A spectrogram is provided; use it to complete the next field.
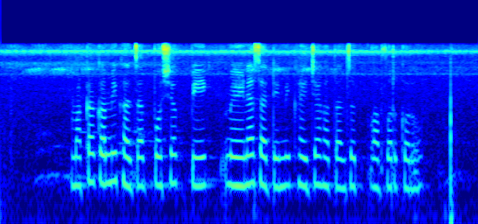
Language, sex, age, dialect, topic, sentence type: Marathi, female, 18-24, Southern Konkan, agriculture, question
